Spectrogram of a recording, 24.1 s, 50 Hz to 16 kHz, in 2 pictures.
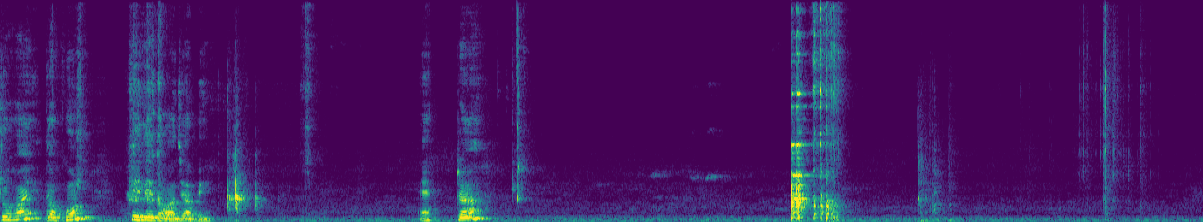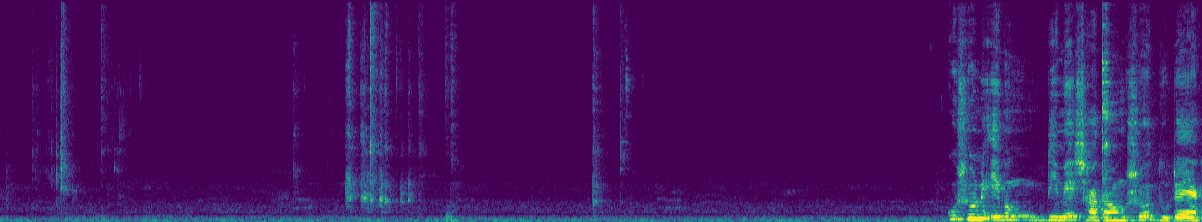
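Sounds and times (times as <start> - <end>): eggs cracking into a bowl: 10.7 - 11.6, 12.2 - 13.3, 15.0 - 16.4.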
